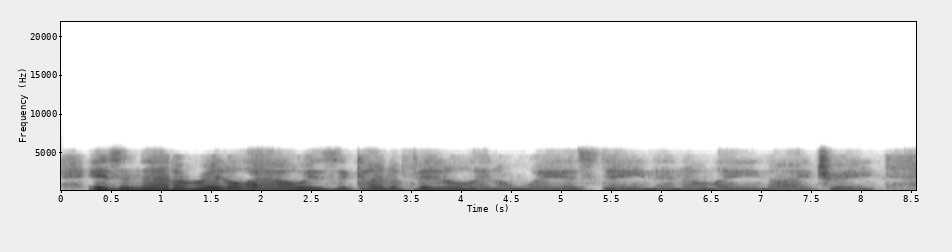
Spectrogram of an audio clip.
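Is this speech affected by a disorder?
Yes: brain injury; bicycle accident head injury.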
